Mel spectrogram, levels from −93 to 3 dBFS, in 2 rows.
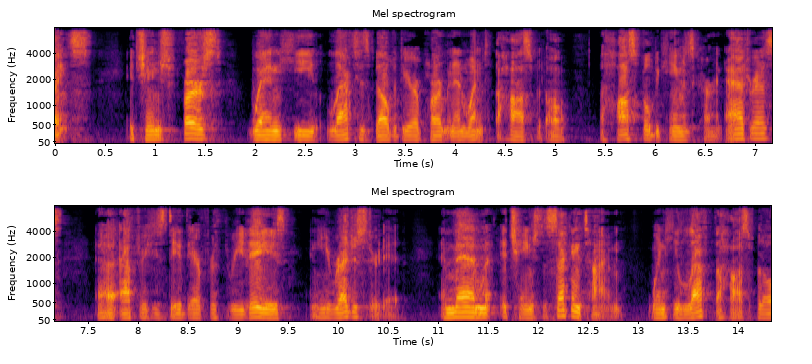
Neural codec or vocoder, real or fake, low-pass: codec, 16 kHz, 8 kbps, FreqCodec, larger model; fake; 7.2 kHz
